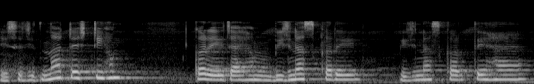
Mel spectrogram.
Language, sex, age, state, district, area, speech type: Hindi, female, 30-45, Bihar, Samastipur, rural, spontaneous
